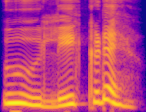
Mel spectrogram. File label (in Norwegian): "ulikle", hemsedalsmaalet tale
